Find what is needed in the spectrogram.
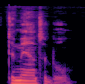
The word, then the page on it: demountable: Australian English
